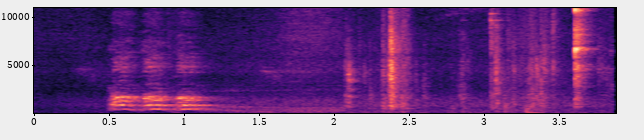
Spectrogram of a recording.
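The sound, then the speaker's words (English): A dog barks twice in quick succession at a house, followed by shuffling, clicks and door-like bumps as someone moves around inside. “Oh, good dog. Good doggy.”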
